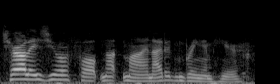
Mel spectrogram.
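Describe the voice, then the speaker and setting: A woman's voice: fairly low pitch, animated, normal speed, natural voice. A woman playing a scheming, wounded nightclub femme fatale in old radio crime drama, melodramatic, bitter and pleading. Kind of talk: 1940s-50s radio crime drama acting. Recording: dull, noisy old radio broadcast.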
